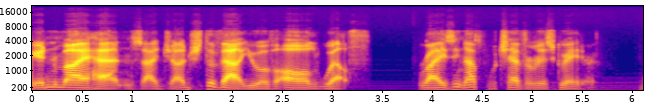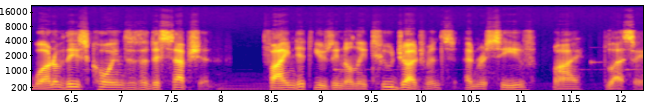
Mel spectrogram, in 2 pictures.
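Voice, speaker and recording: A man uses a put-on character voice that is booming and resonant, with a fairly low pitch. He speaks at a moderate pace with fairly even intonation. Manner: commanding, solemn.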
